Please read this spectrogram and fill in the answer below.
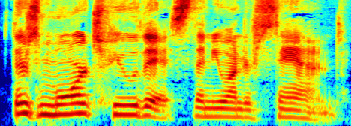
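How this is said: It is said in an emotional American accent.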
